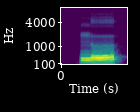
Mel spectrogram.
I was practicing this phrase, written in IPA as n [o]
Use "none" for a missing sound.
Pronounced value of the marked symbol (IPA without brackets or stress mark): o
